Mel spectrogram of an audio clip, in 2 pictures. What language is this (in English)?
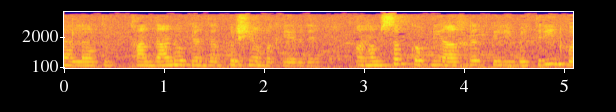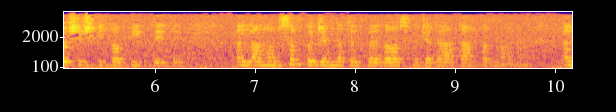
Urdu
